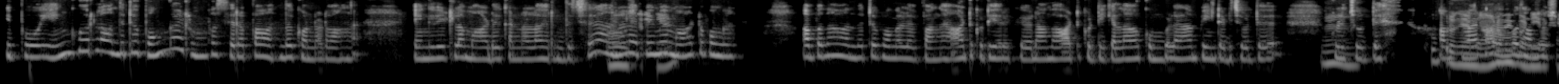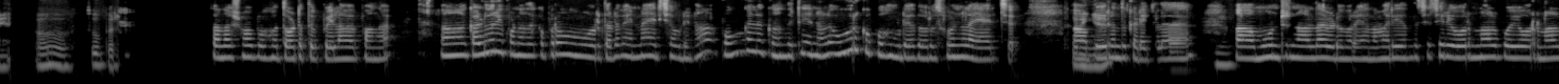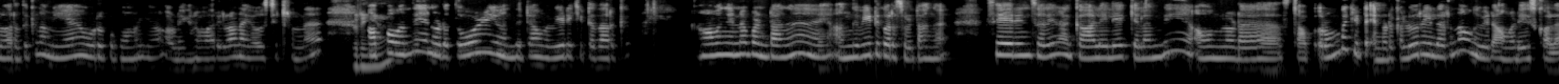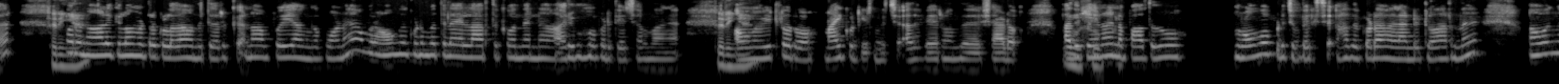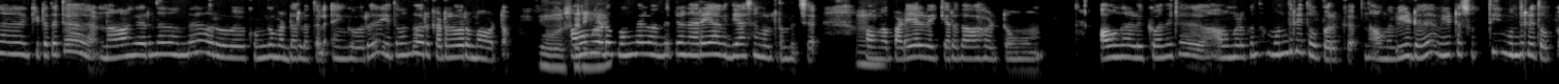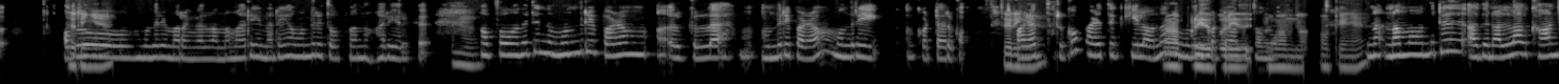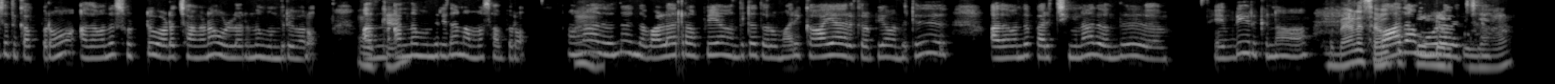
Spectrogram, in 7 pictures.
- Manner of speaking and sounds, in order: other noise; in English: "பெயிண்ட்"; in English: "ஸ்டாப்"; in English: "டேஸ்காலர்"; in English: "ஸேடோ"; drawn out: "அவ்வளோ"
- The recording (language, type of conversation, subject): Tamil, podcast, நீங்கள் கலந்து கொண்ட ஒரு பண்டிகை அனுபவத்தைப் பற்றி சொல்ல முடியுமா?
